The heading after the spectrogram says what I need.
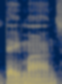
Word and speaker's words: Daemons: I thought it was Demons of the Shadow Realm, but I guess Daemons of the Shadow Realm is how you pronounce it.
